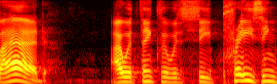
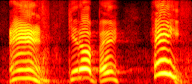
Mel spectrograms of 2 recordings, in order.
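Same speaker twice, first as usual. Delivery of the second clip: sharp rising yell of hey; shouting to wake someone; 10 semitones higher, 9 dB louder, slower than usual. Acted. Angel yelling at sleeping Peter to wake up. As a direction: shake him awake with your voice.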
